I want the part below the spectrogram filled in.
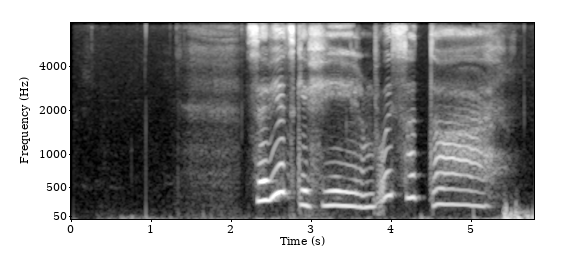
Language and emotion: Russian, sad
